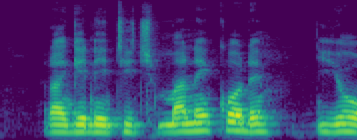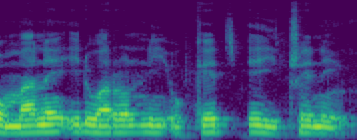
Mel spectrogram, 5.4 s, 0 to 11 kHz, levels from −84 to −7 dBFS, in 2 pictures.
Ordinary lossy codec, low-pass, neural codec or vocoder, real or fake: none; none; none; real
